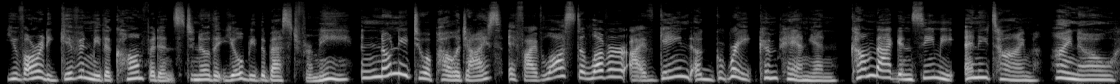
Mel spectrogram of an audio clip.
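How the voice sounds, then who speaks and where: A woman voicing an earnest, flirtatious, plain-spoken amateur detective in a video game, with theatrical, deliberate phrasing. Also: fairly high pitch, no echo, studio quality. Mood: sincere, measured. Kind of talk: expressive scripted game character dialogue.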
